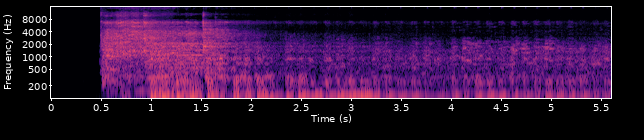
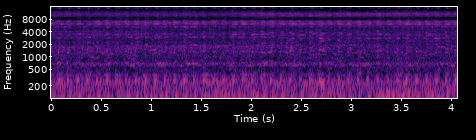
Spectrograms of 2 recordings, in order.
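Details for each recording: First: Honda Biz 110i that won't hold idle when cold, cold start: engine catches, then a loud rough clatter over an uneven idle, described as like a connecting rod knocking, at idle and riding. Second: Honda Biz 110i that was hard to start cold and held idle only when hot from low compression, after the head was removed and the valves cleaned and lapped: steady, even idle around 200 beats a minute with light valve clatter. Normal, factory-like idle.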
